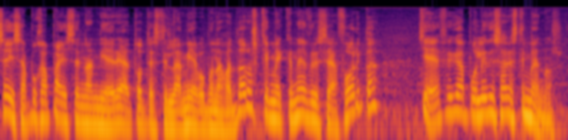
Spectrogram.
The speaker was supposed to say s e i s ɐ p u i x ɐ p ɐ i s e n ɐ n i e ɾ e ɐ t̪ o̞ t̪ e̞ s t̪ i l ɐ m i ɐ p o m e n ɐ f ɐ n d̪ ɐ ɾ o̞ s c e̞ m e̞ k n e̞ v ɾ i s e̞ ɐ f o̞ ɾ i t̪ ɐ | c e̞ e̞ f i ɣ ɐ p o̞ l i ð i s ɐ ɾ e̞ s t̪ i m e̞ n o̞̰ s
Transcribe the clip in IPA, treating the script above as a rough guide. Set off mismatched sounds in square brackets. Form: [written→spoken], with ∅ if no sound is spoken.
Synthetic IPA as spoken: s e i s ɐ p u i x ɐ p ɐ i s e n ɐ n i e ɾ e ɐ t̪ o̞ t̪ e̞ s t̪ i l ɐ m i ɐ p o m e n ɐ f ɐ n d̪ ɐ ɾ o̞ s c e̞ m e̞ k n e̞ v ɾ i s e̞ ɐ f o̞ ɾ i t̪ ɐ | c e̞ e̞ f i ɣ ɐ p o̞ l i ð i s ɐ ɾ e̞ s t̪ i m e̞ n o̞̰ s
